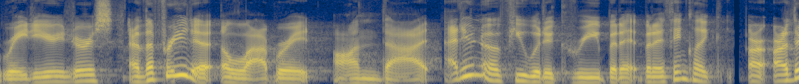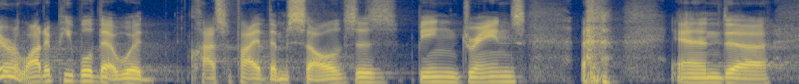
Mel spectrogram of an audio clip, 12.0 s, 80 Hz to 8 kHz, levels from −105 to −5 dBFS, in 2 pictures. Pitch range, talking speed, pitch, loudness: 125-155 Hz, 190 wpm, 130 Hz, -22 LUFS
